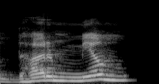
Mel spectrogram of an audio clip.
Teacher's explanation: the half Ma after Dha is not considered a varna. All they do is make the previous varna longer. So Dharmyam, Dha is considered a longer varna.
